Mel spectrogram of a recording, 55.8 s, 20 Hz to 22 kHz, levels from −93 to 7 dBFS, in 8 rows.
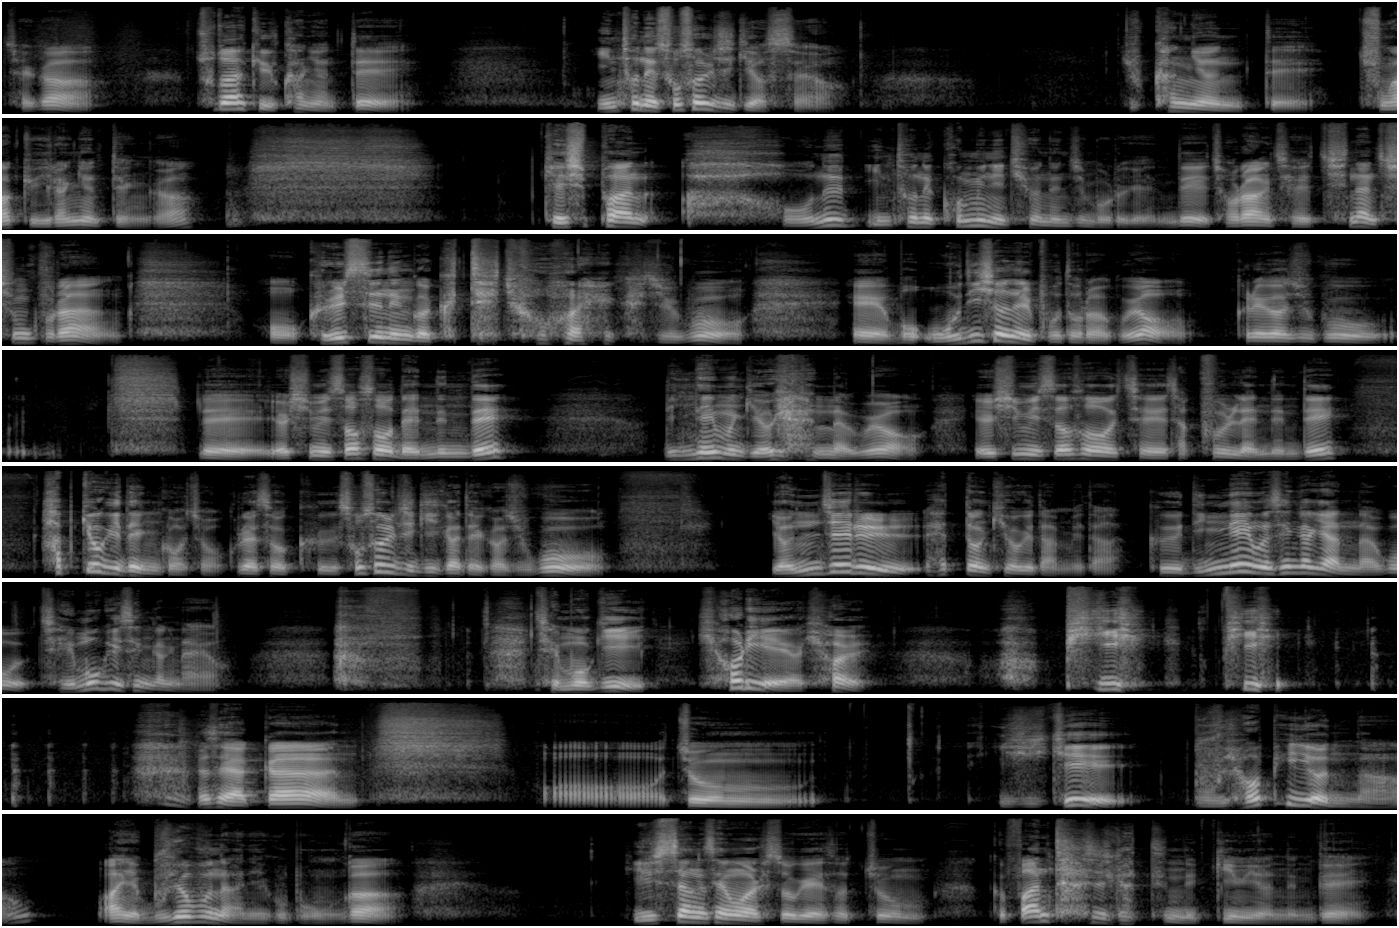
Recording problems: thin; very; fading below 350 Hz

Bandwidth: 18 kHz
